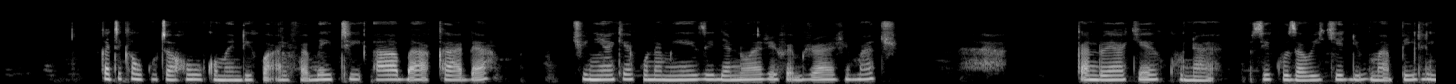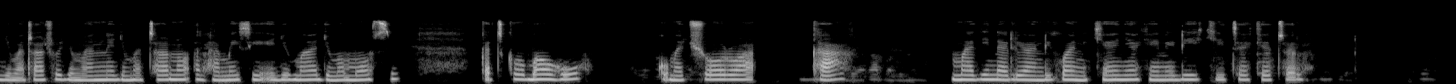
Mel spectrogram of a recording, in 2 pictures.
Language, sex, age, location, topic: Swahili, female, 18-24, Mombasa, education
